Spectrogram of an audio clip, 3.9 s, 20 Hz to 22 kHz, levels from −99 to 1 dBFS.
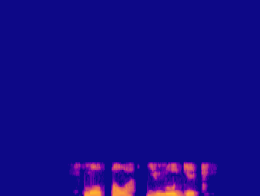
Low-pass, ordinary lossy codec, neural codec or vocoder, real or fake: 3.6 kHz; AAC, 32 kbps; none; real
